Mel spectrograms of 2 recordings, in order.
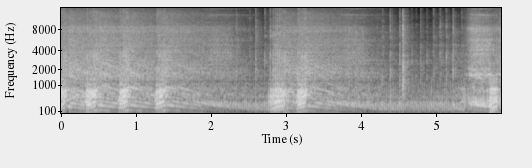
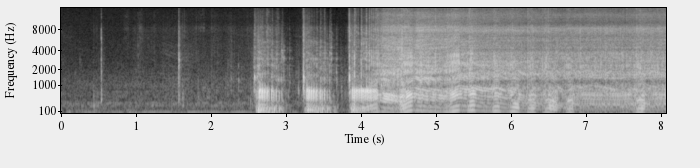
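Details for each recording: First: Stihl MS211 two-stroke chainsaw after restoration and chain sharpening, first run: revs up and drops back in repeated throttle blips, picking up cleanly and settling to idle; slight slop but running healthy. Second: Old Stihl chainsaw on fuel of unknown age: catches after a few pulls but revs waver and sag instead of holding clean. Owner suspects adjustment or a worn carb; later put down to a likely dirty fuel system.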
